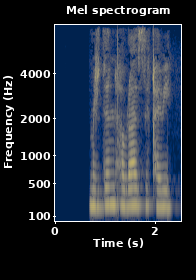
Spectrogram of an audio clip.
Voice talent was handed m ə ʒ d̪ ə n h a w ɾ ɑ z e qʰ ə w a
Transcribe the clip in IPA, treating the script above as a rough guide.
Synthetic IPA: m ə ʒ d̪ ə n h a w ɾ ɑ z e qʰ a w i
